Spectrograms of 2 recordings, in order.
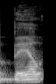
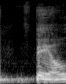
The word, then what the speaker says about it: Baal: spells it B A how the Bible spells Bale or B as it's pronounced in Hebrew uh which is the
